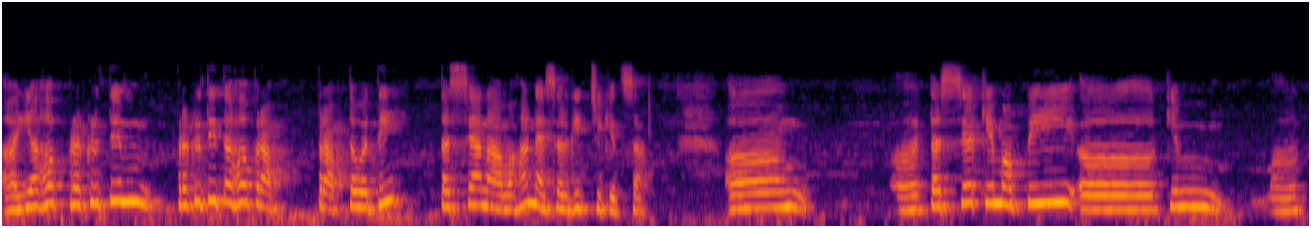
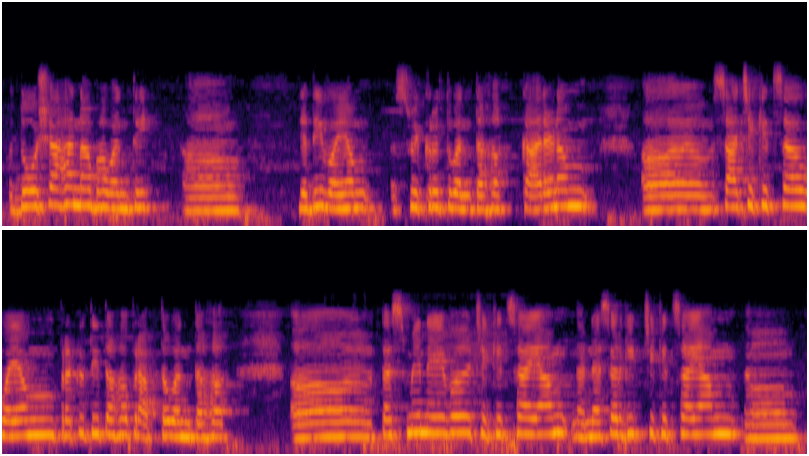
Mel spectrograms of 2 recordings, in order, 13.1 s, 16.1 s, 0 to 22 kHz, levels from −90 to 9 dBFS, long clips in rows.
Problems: constant background noise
